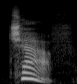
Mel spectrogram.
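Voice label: "chaff", English; tʃǽf チャァフ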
